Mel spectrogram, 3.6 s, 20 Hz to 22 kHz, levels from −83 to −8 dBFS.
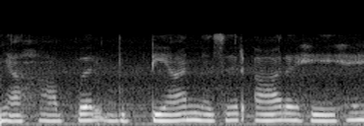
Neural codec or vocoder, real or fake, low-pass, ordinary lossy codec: none; real; 7.2 kHz; none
